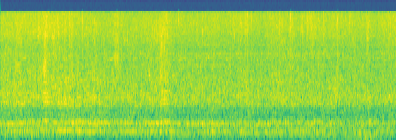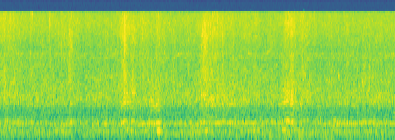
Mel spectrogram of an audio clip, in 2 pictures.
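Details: Swarming bees leaving their hive make a continuous thick drone, many wingbeats blending into low and mid humming bands, with a few faint clicks and brief high flickers overhead.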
